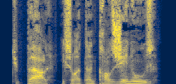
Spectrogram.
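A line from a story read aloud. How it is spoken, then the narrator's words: Whispered in ear. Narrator (French): lui murmura-t-il à l'oreille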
